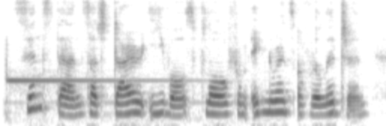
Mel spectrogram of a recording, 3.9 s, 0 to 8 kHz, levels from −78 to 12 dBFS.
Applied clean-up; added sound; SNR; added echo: none; Percussion; 12 dB; none.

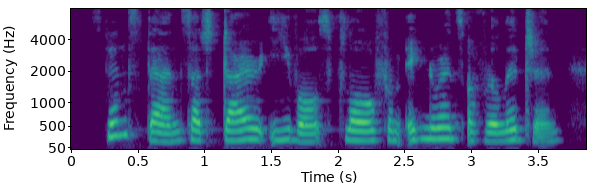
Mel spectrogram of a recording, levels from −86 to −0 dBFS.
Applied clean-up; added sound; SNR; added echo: neural mask model DeepFilterNet 3.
